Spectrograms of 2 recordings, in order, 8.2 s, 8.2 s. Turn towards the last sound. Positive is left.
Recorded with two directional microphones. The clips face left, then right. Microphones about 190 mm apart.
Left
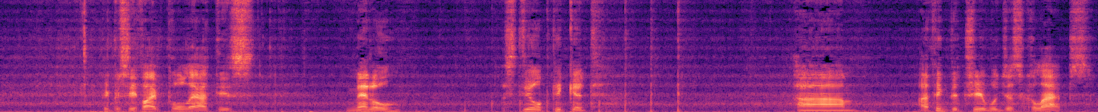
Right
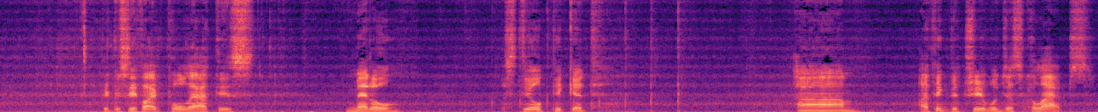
turn(degrees=-25)  # may be behind; listen again after turning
